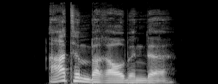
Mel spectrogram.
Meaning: inflection of atemberaubend: 1. strong/mixed nominative/accusative feminine singular 2. strong nominative/accusative plural 3. weak nominative all-gender singular
- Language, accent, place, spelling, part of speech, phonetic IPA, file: German, Germany, Berlin, atemberaubende, adjective, [ˈaːtəmbəˌʁaʊ̯bn̩də], De-atemberaubende.ogg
